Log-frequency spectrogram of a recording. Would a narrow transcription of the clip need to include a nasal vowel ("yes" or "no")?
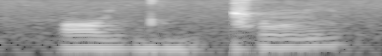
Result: yes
